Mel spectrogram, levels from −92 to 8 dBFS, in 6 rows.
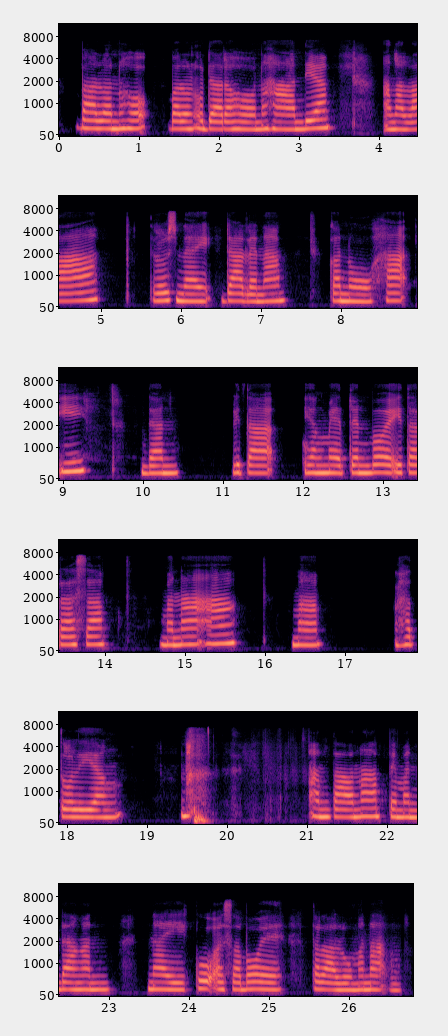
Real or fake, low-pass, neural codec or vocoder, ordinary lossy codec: real; 7.2 kHz; none; none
